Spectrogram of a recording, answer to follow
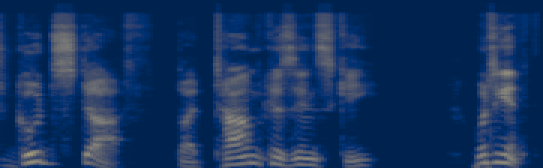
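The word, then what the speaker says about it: Kaczyński: It's good stuff, but Tom Kaczynski, once again, that's a name I only know how to pronounce. The American that's how we'd say it here. I don't know how you'd say that in Poland. Kaczynski.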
